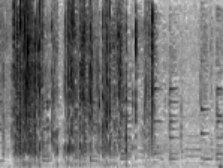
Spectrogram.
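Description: A small plastic zip-lock bag is handled up close, giving bursts of crisp crinkling and crunching that come and go, louder at first and then softer and more scattered.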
